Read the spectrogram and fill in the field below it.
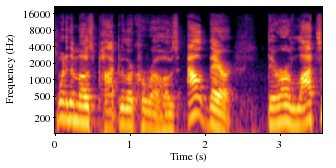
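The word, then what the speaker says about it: Corojo: relief and that is the coroho seed. By the way, if you've been pronouncing it corrojo, here's your sign.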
